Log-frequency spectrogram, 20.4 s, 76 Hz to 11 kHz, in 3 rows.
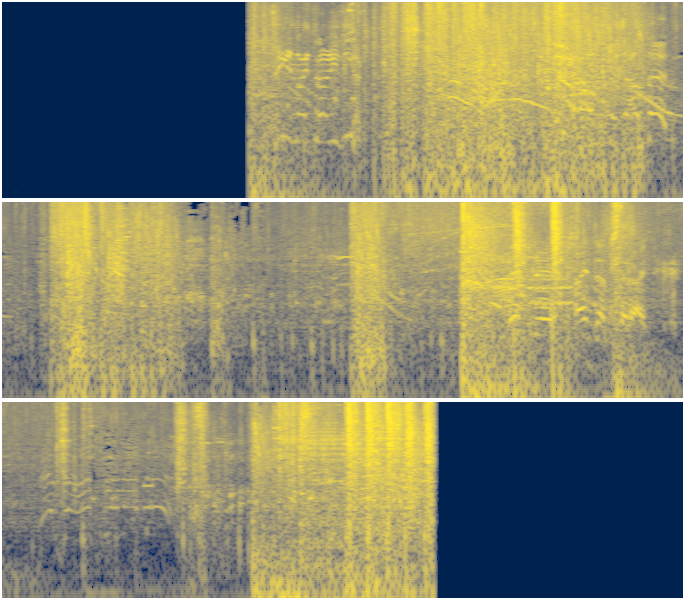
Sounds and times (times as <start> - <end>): Fusillade: 2.5 - 8.8, 16.1 - 18.0
Speech: 2.6 - 3.6, 5.1 - 6.9, 11.6 - 15.4.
